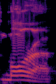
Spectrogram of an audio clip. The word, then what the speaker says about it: Moira: Ultimately, it's Mora, but I feel like I heard them say Moira a couple times. – In the credits, it's spelled M-O-I-R-A, Moira.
